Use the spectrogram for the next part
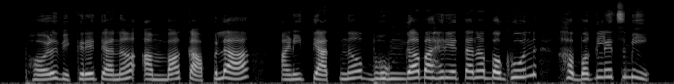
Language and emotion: Marathi, disgusted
